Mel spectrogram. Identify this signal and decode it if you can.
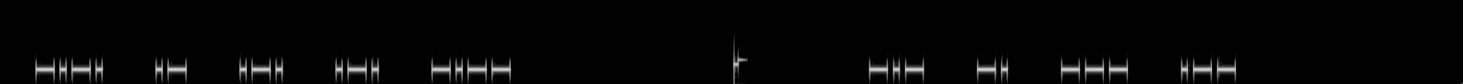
Morse code, heard as a keyed tone, about 20 wpm, spaced as for 11 wpm, 700 Hz. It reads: CARRY KNOW
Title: 3x Character Spacing - Top 500 Words - 20wpm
